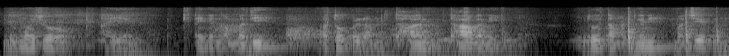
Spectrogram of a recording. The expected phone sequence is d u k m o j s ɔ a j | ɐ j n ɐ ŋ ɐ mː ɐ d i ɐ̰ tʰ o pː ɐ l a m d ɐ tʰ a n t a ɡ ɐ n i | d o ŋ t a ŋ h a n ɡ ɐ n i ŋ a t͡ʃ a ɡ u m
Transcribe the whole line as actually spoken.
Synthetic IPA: d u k m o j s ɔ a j | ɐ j n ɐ ŋ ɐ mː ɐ d i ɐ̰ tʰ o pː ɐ l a m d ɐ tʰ a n tʰ a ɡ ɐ n i | d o t a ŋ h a n ɡ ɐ n i m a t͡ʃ e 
